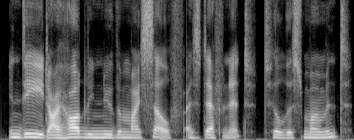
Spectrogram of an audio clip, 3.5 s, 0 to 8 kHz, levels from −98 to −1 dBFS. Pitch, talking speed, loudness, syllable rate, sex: 170 Hz, 185 wpm, -20 LUFS, 5.5 syllables/s, female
